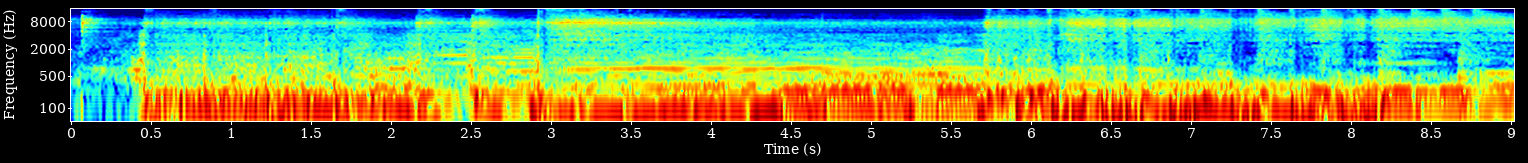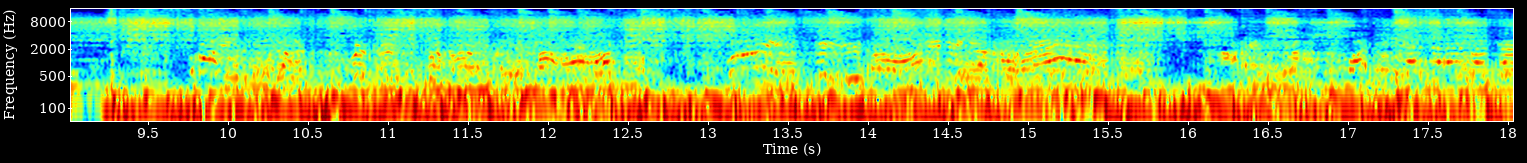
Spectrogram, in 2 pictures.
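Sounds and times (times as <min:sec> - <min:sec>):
drums and cymbals: 0:00.0 - 0:18.0
electric guitars: 0:00.0 - 0:18.0.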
